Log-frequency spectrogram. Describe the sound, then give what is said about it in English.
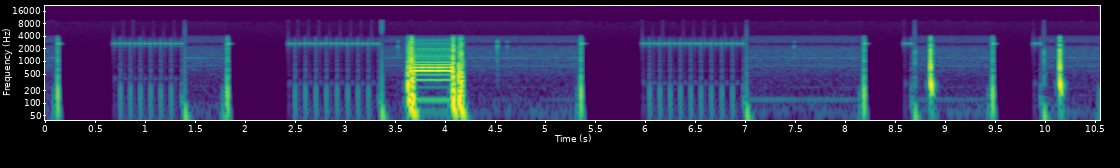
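Telephone line sounds as a number is dialed in a 7-9 crossbar 5 exchange: sharp clicks and steady switching tones, broken by one short, loud burst of ringing on a test line, then more hum and scattered clicks. Nobody speaks. “This one actually rings a line, test line as it turns out.”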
